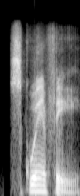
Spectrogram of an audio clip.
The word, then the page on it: squiffy: American English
